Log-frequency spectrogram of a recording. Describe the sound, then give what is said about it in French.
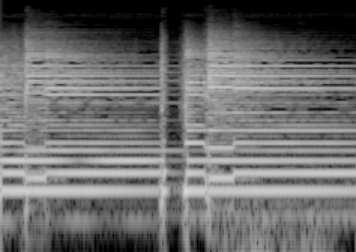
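A factory sound preset with gain, delay and reverb produces a thick, distorted sustained chord that rings throughout. It is re-struck a few times, with a brief drop near the middle and the tones carrying on loudly. “Ils ont mis du gain et ils ont mis un délai et une reverb.”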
